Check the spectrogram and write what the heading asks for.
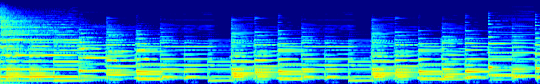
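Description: Background piano music: a gentle melody of separate notes at a steady pace.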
